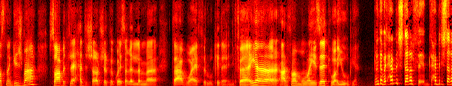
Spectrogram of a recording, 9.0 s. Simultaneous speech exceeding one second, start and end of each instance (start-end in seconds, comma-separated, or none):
none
